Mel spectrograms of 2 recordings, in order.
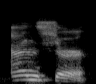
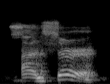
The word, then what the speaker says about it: answer: why because um because the stress goes on the first syllable not on the second one for example look at this what is the correct pronunciation of this verb you say answer answer answer so the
